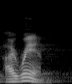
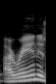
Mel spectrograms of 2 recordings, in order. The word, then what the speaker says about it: Iran: You have to go to Iran. So Iran is where, or Iran. I know we pronounce it both ways here in East Texas.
